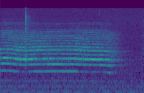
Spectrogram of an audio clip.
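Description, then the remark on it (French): A single drawn-out cat meow, clear, holding a steady tone for over a second before trailing off, with no talking over it. “Bon, en fait, si le chat va vouloir remonter, j'arrive, je remonte le chat.”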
